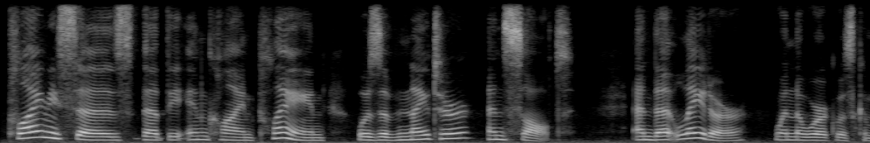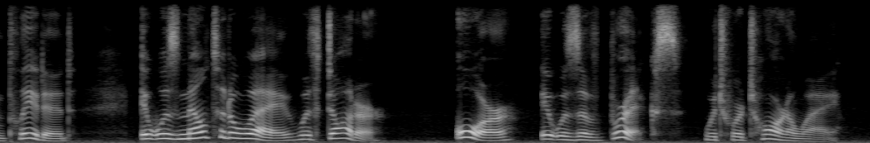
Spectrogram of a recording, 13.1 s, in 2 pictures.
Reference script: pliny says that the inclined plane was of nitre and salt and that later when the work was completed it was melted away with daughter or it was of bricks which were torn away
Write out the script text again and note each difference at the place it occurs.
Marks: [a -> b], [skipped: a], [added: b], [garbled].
pliny says that the inclined plane was of nitre and salt and that later when the work was completed it was melted away with daughter or it was of bricks which were torn away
